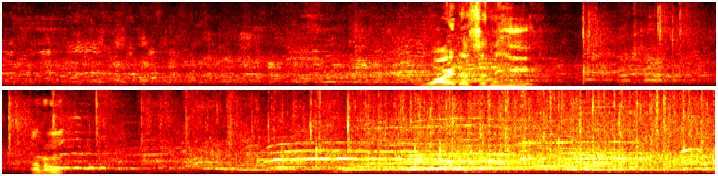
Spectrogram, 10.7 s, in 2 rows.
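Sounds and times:
laughter: 0:00.0 - 0:05.6
speech: 0:03.1 - 0:04.1, 0:05.6 - 0:06.0
live audience cheering and applauding: 0:03.2 - 0:10.6.

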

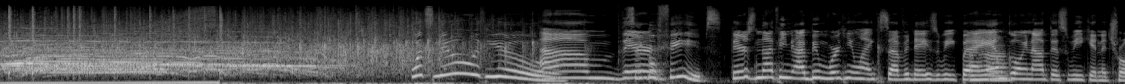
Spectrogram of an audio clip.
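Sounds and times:
live audience cheering and applauding: 0:00.0 - 0:06.3
speech: 0:04.2 - 0:11.2.

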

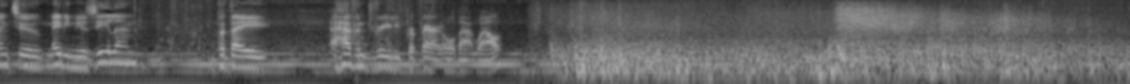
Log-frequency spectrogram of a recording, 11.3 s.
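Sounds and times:
speech: 0:00.0 - 0:01.6, 0:02.2 - 0:05.6
heavy rain hissing: 0:05.1 - 0:11.2
deep rumbling thunder: 0:05.3 - 0:11.2.

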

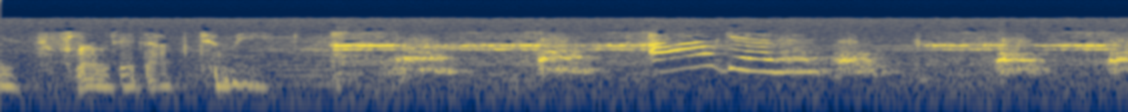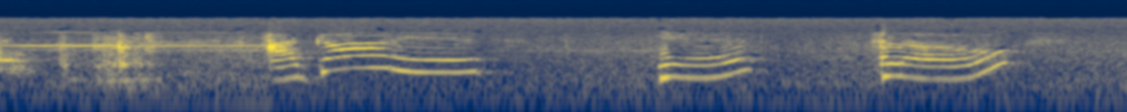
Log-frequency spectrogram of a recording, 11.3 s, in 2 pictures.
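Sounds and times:
speech: 0:00.0 - 0:01.4, 0:07.0 - 0:08.1, 0:08.9 - 0:09.5
faint steady tone: 0:01.6 - 0:08.2
dog barking: 0:01.9 - 0:03.1, 0:04.0 - 0:05.9.

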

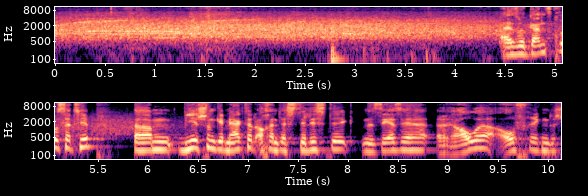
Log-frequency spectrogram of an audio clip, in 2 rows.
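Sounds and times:
applause: 0:00.0 - 0:06.6
speech: 0:04.5 - 0:10.1.

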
